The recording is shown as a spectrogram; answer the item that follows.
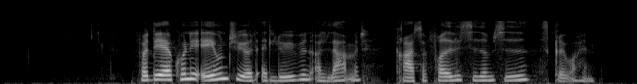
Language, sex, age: Danish, female, 39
